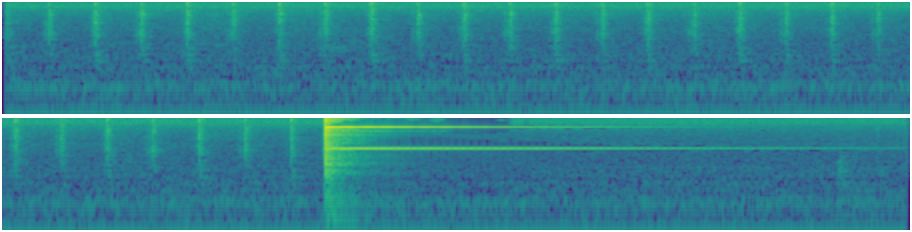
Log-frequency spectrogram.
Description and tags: Cookies Are Ready!
This is a sound effect of an oven baking and making the "ready" sound. This would be a great sound effect to use if you are making a project about baking.
baking, oven-sound, oven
